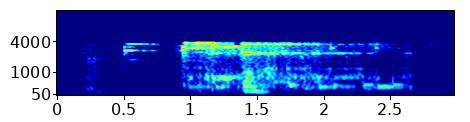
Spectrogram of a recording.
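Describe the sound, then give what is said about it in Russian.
A telephone ringtone for a second incoming call: a brief high electronic chirp, then a bright melodic tune of stepping synthetic notes that plays for about two seconds at moderate volume before cutting off. “Угу, второй звонок, господин.”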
